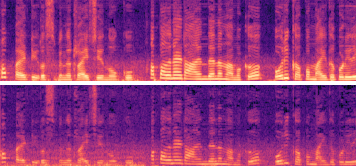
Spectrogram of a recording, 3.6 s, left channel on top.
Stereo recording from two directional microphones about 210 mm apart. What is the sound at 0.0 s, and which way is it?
A woman's voice, 30° left (ahead or behind).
